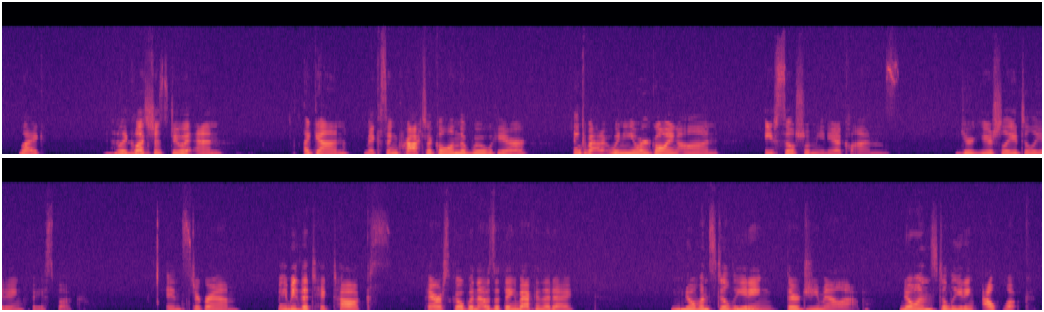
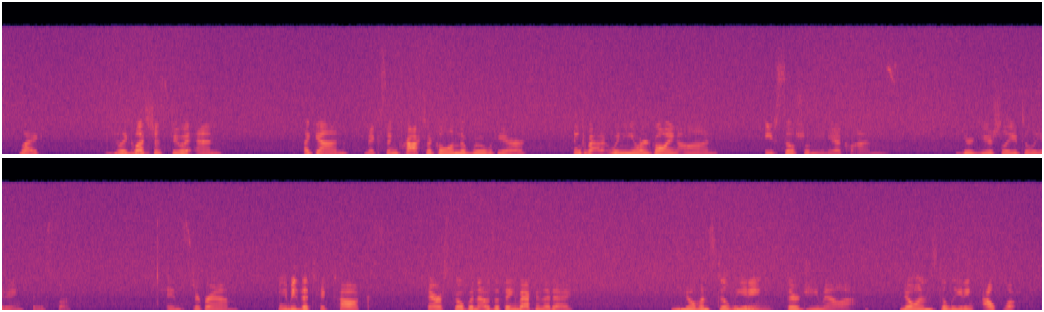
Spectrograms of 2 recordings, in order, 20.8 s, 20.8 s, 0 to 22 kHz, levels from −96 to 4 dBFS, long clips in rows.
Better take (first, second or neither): first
